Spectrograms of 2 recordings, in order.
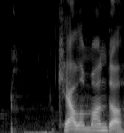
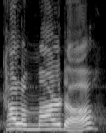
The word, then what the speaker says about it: Kalamunda: Say it with an Aussie accent. Kalamunda, that's right. So who's been to Kalamunda? There it is. So Kalamardha, which is how it's pronounced originally, obviously turned into Kalamunda.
